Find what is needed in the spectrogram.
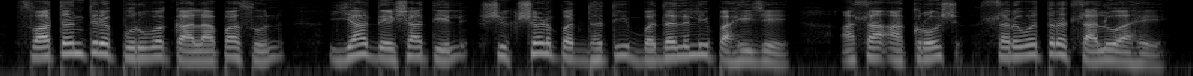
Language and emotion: Marathi, neutral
